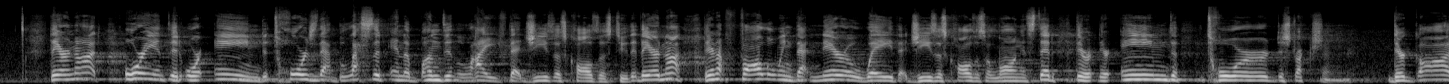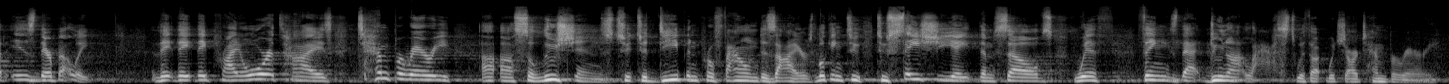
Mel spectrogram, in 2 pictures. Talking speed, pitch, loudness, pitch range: 145 wpm, 190 Hz, -21 LUFS, 165-210 Hz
